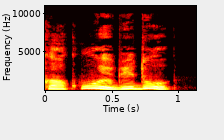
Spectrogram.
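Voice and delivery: ordinary talk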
